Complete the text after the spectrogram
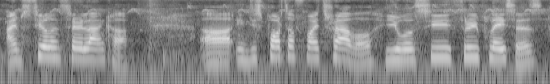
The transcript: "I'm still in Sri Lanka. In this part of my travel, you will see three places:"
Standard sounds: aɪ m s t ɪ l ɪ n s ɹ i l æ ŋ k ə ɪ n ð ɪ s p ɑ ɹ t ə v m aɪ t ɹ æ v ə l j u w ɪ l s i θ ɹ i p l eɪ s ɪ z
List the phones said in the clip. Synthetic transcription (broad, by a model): aɪ m s t ɪ l ɪ n s ɹ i l æ ŋ k ə ɪ n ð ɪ s p ɑ ɹ t ə v m aɪ t ɹ æ v ə l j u w ɪ l s i θ ɹ i p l eɪ s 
